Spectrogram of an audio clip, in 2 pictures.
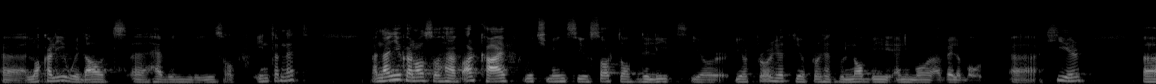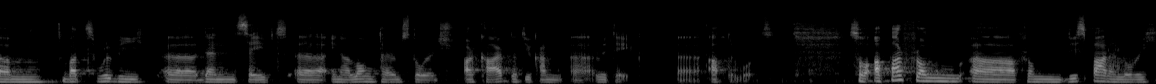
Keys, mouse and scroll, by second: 18.2 click.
